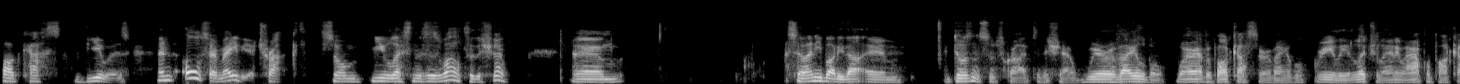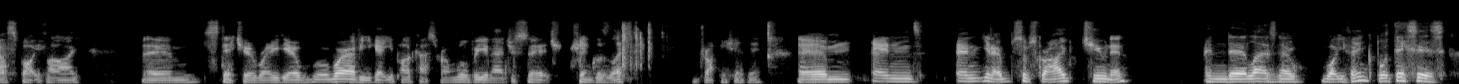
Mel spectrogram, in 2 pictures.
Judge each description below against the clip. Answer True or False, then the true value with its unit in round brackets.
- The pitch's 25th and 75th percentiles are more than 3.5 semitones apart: True (4.5 semitones)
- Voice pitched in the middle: False (120 Hz)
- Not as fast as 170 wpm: True (155 wpm)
